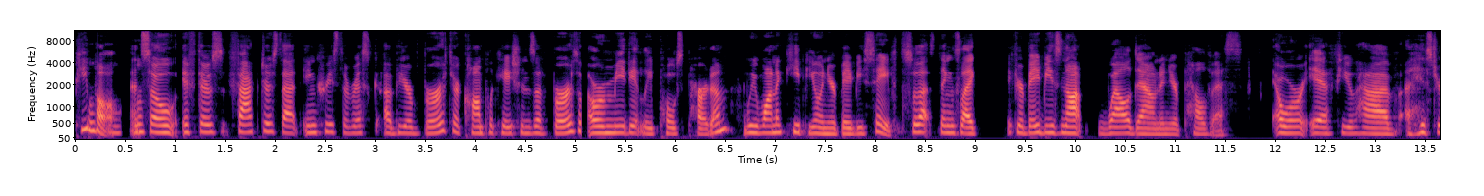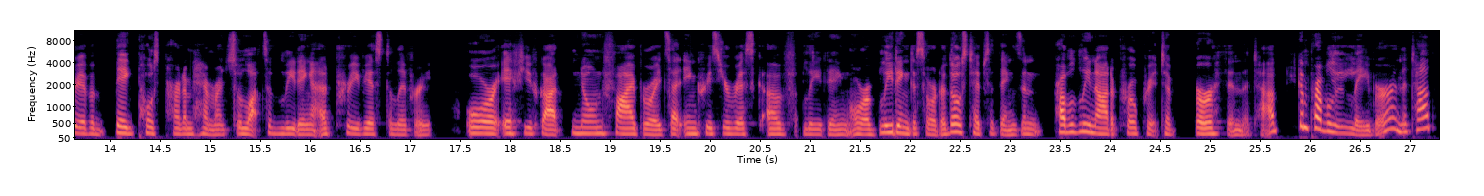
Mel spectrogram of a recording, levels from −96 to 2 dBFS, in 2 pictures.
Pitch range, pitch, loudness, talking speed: 170-215 Hz, 190 Hz, -27 LUFS, 215 wpm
